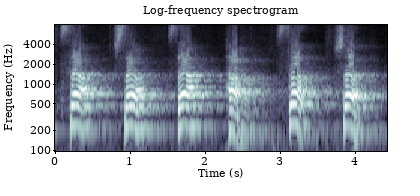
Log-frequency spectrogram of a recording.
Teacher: प्राणवायु के घर्षण होने के कारण हम लोग स ह को संघर्षी व्यंजन बोलते हैं।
